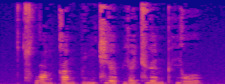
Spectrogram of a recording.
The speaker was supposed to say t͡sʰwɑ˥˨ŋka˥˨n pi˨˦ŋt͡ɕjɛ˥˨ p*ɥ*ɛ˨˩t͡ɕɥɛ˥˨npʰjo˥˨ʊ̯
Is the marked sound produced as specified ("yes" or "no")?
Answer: no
